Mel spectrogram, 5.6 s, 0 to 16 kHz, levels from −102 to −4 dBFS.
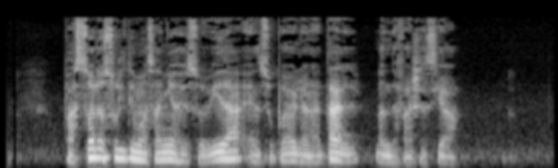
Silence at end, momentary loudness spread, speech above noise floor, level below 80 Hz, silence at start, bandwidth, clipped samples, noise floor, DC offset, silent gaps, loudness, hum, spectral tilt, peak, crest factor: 1 s; 12 LU; 35 dB; -58 dBFS; 0.65 s; 11.5 kHz; under 0.1%; -59 dBFS; under 0.1%; none; -24 LUFS; none; -5 dB/octave; -4 dBFS; 22 dB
